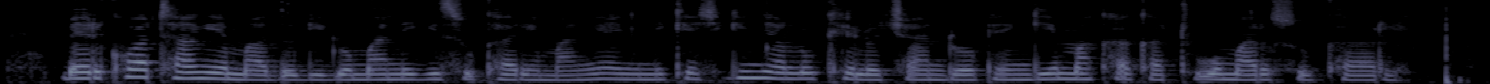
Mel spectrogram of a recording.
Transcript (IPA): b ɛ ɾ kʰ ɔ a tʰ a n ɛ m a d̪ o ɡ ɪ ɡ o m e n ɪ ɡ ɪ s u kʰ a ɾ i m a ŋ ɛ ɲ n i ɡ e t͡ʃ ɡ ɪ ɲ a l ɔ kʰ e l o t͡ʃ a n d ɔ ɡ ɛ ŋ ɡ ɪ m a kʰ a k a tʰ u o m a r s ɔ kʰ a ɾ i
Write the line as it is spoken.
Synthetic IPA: b ɛ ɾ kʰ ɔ a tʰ a ŋ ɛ m a d̪ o ɡ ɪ ɡ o m a n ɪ ɡ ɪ s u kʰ a ɾ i m a ŋ ɛ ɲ n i k e t͡ʃ ɡ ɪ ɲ a l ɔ kʰ e l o t͡ʃ a n d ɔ k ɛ ŋ ɡ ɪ m a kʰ a k a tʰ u o m a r s u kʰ a ɾ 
